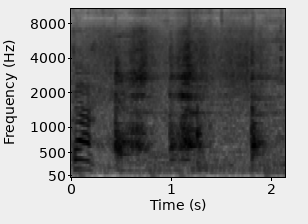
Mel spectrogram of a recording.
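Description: Scraping rustle of a metal gazebo beam being shifted by hand on artificial turf, in two short bursts.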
